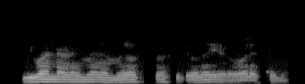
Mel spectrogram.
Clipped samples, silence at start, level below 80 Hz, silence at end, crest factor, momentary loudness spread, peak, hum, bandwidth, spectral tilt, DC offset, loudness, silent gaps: under 0.1%; 0.2 s; -64 dBFS; 0.2 s; 18 dB; 10 LU; -12 dBFS; none; 7 kHz; -10 dB/octave; under 0.1%; -30 LUFS; none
